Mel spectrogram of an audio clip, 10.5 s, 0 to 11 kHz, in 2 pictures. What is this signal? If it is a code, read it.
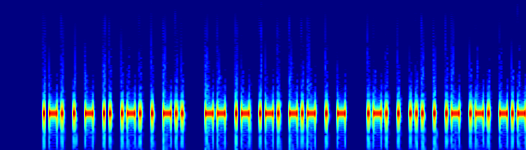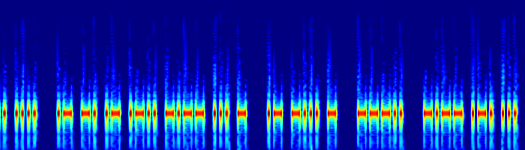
Morse code, heard as a keyed tone, about 40 wpm, 690 Hz. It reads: RETIRED MARKET RESEARCH ANALYST ABT 8 YRS
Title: Practice QSO - Exchange 3 - More Info - 40wpm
